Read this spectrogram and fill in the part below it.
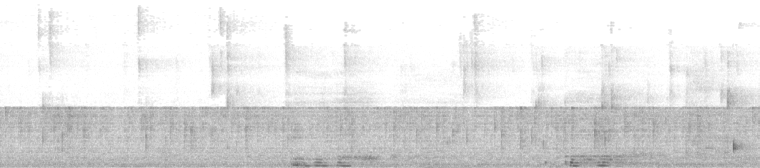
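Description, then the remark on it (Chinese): Steady hiss of a shower head spraying water runs throughout at moderate volume, with two brief faint vocal sounds rising over the rush partway through. “被淋浴头喷的，刺激的不行了。”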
